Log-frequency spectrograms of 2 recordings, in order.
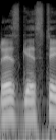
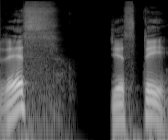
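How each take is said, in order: First: Gestae begins with a hard G sound. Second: Gestae begins with a J sound. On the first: "कुछ लोग इसको रेस गेस्टे भी बोल देते हैं" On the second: "ऐसा आप लिखिए"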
